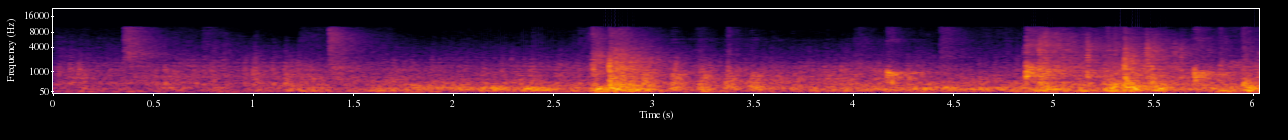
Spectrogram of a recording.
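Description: Nine-pin bowling ball set down hard on the lane with a loud thud about three seconds in, then rumbling down the lane. A clatter of knocks from the pins follows about two seconds later.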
